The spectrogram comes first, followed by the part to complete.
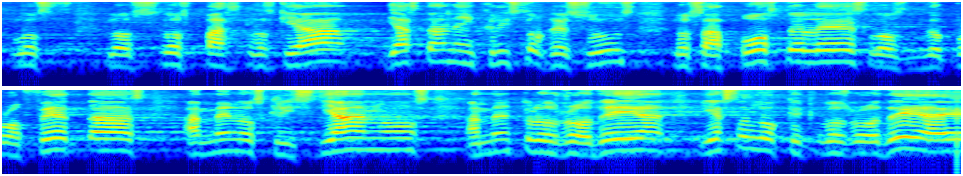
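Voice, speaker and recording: A male pastor with a high voice preaches a sermon, punctuating nearly every phrase with "amen". He often restarts his words. The sound rings with a long reverb from a large hall. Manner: repeats amen and hermanos constantly, with restarts; acts out whiny complaints in a raised voice.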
